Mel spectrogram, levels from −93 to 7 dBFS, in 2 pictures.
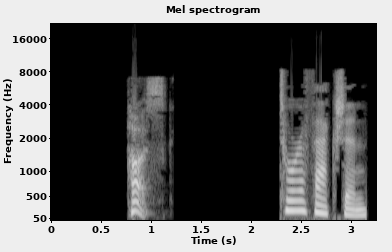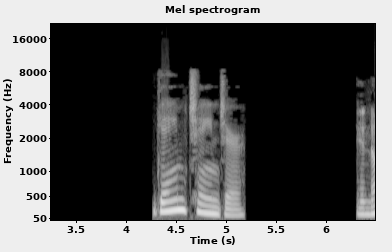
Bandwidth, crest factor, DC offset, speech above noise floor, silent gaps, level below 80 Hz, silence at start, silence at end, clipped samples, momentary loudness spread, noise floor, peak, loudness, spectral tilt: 8.8 kHz; 16 dB; under 0.1%; over 78 dB; 1.24-2.12 s, 3.20-4.24 s, 5.21-6.25 s; -54 dBFS; 0.75 s; 0 s; under 0.1%; 15 LU; under -90 dBFS; 0 dBFS; -13 LUFS; -6 dB/octave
